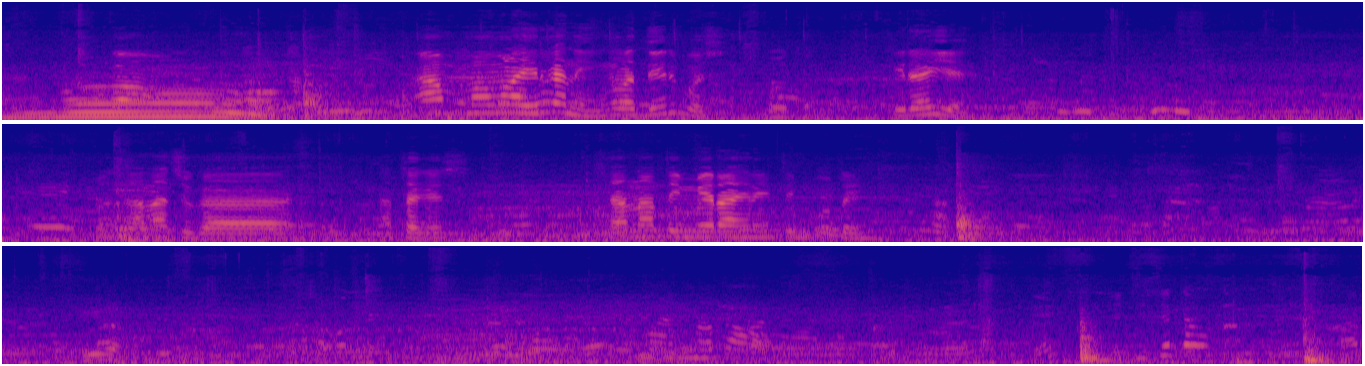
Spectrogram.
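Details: Cows coming down off a truck: a deep, drawn-out moo opens, then further lowing calls mix with excited voices and shouts of onlookers, fading into steady crowd chatter.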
